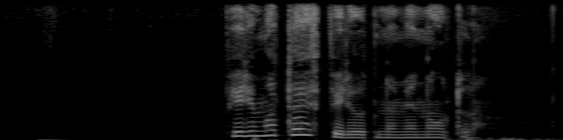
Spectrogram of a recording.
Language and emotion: Russian, sad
